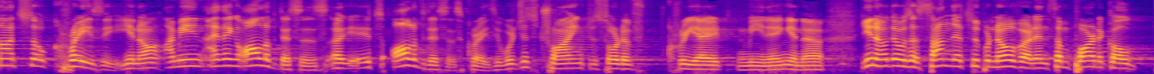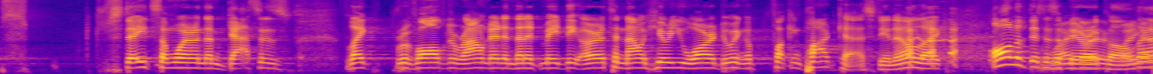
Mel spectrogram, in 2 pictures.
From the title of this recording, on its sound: Live from Los Angeles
